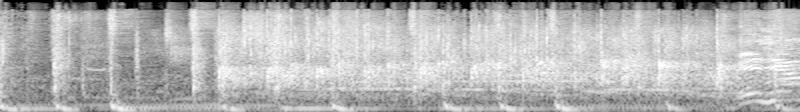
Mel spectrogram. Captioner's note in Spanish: Aplausos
